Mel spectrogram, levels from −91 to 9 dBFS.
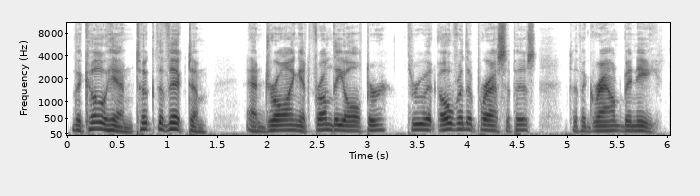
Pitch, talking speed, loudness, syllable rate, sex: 145 Hz, 200 wpm, -17 LUFS, 5.8 syllables/s, male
